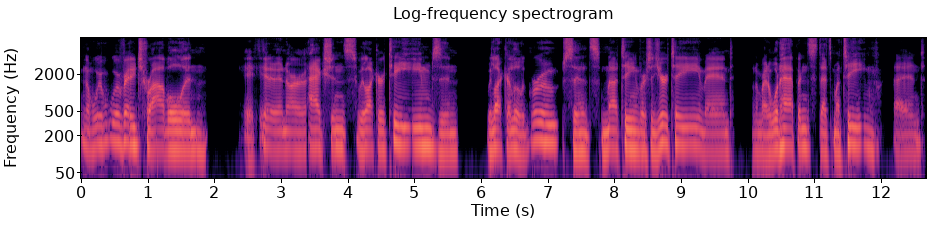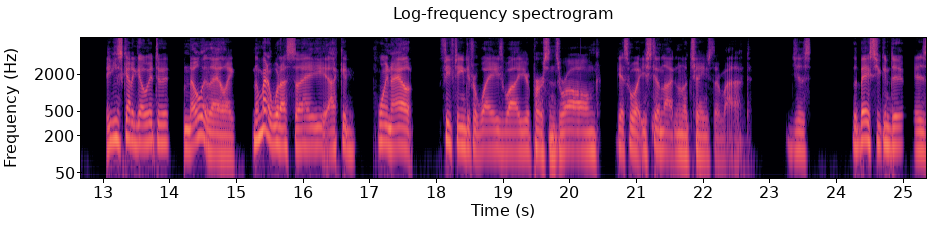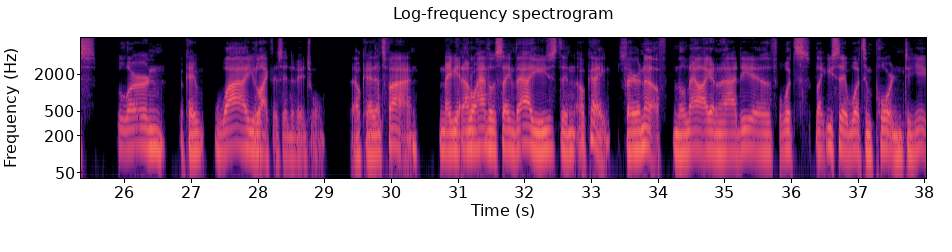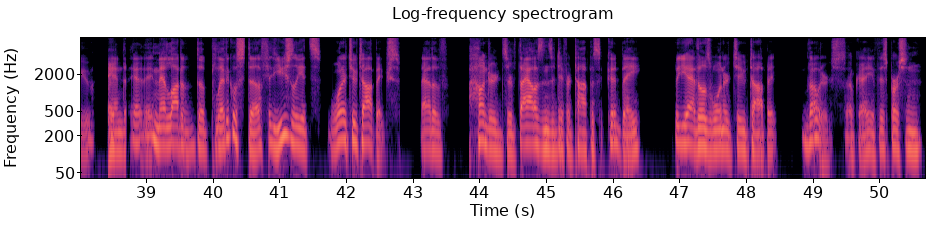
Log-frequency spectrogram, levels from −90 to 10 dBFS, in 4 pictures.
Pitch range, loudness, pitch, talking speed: 110-135 Hz, -27 LUFS, 120 Hz, 180 wpm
